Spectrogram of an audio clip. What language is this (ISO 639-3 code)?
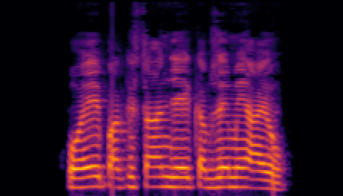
snd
